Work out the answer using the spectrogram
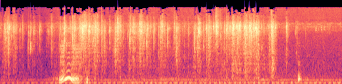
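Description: Close-up chewing of a sour apple licorice twist: rapid wet mouth clicks and smacks, with a short hummed "mmm" about a second in.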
